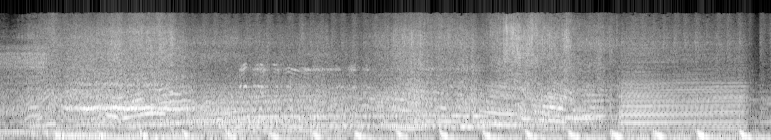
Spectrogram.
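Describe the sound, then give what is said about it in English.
Race car engines roar loudly at the Grand Prix of Monaco with rapid gear-shift pulses, while tires squeal in high, sliding tones over the continuous engine noise. “he decides to drive in the Grand Prix of Monaco.”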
